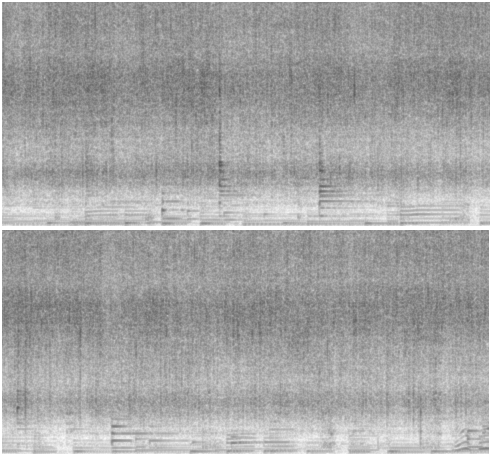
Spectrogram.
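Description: Sliced tomatoes, shallots, garlic and chillies sizzling in hot oil in an aluminium pot while a plastic spatula stirs them, over a tune of held notes that step up and down.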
